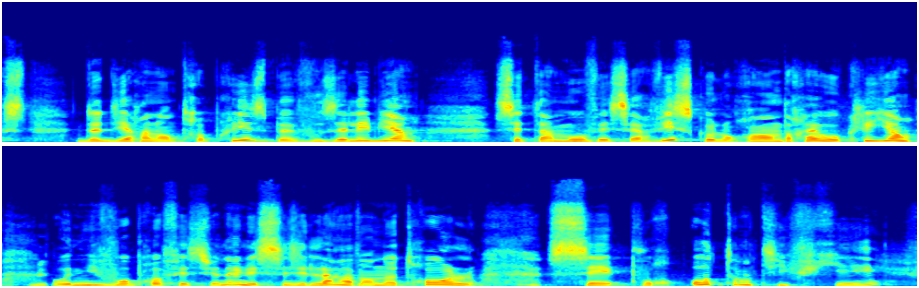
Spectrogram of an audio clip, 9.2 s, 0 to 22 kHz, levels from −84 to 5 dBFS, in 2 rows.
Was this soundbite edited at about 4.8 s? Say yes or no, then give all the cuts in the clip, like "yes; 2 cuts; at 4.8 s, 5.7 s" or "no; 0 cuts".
yes; 2 cuts; at 4.8 s, 6.4 s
